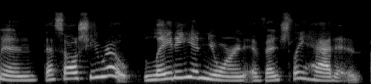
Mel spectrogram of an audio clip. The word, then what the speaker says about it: Leidi: His new wife, it's spelled L-E-I-D-I, but you pronunciate it lady.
